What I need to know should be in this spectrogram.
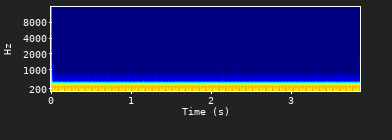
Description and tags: om8cord3
136,1 Hz, 272,2 Hz and 68,05 Hz chord
You sound amazing.
1, 136, frequency, Hz, om, sinus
